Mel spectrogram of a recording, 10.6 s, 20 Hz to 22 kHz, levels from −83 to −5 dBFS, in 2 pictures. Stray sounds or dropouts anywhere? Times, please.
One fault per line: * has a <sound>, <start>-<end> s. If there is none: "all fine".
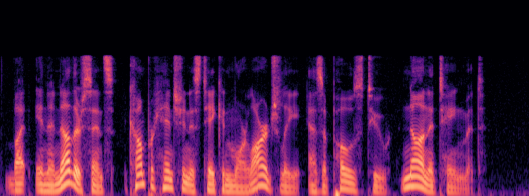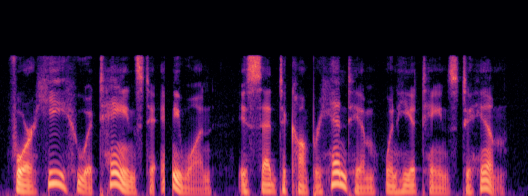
* has a dropout, 6.9-7.0 s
